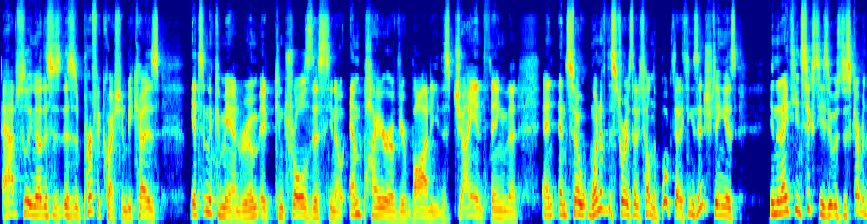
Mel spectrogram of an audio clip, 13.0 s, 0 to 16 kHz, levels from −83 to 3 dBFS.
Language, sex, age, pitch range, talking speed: English, male, 40-59, 130-180 Hz, 245 wpm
